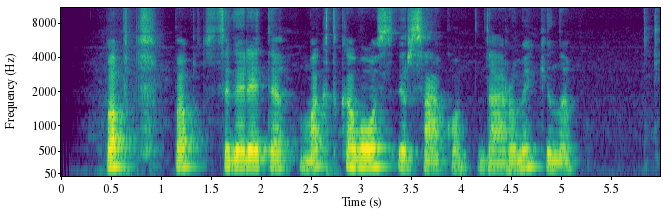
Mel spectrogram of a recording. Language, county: Lithuanian, Šiauliai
